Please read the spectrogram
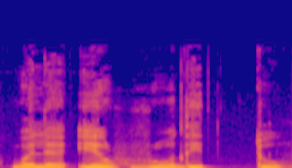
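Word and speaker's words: वला इरुदितु (ولئن رددت): तो हम फर्स्ट दाल को जिसके नीचे कसरा है उसको ता से जोड़ेंगे, बीच में जो दाल है उसको प्रोनाउंस नहीं किया जाएगा. तो ये होगा वला इरुदितु.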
